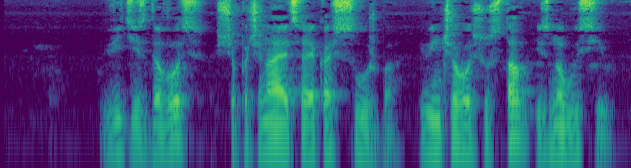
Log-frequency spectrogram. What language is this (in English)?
Ukrainian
